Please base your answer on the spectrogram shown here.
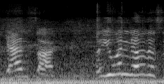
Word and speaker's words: Gansak: But so the name like Gansak is spelled with a K in English, but it's not Kansak, it's Gansak.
